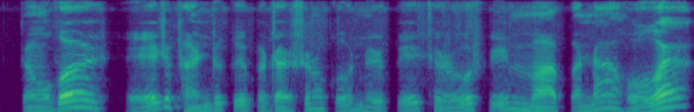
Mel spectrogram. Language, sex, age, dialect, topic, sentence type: Hindi, male, 60-100, Kanauji Braj Bhasha, banking, statement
